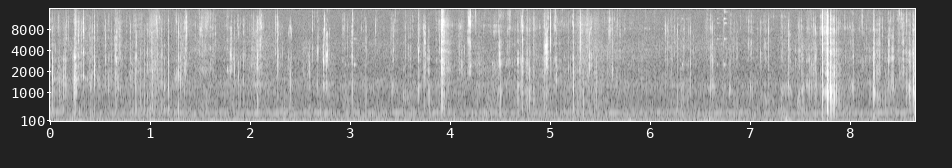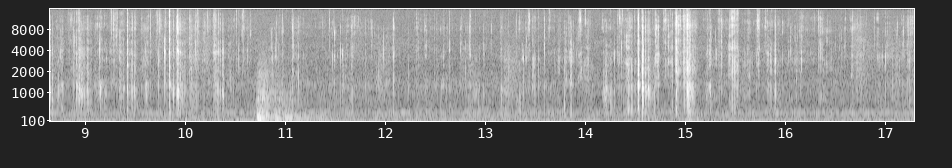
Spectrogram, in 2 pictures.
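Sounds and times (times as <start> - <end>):
Shiba Inu chewing food: 0.0 - 17.2
knocks: 10.6 - 13.5
low thump: 10.6 - 13.5.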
